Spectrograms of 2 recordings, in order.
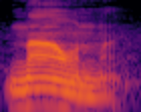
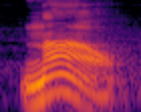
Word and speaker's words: now: Commonly mispronounced as noun. Please take note of that. I have said some of these before now. Correct usage is now means at the present moment. There is no second n, that is n, in its pronunciation, but simply now, and that is all.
